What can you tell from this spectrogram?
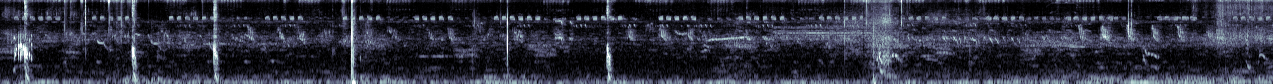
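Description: Faint grassland ambience with small bird chirps: sharp clicks and ticks every second or so, many short high chirps, and a fast, high pulsing trill underneath, with a brief rustle about nine seconds in.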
